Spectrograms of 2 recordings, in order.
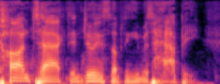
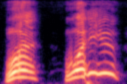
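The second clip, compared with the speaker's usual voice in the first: high startled yelp, louder; startled shout; 12 semitones higher, 7 dB louder than usual. Retold or imitated. Scott startled by the boy mid-cut, high loud yelp. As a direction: jump in alarm at the kid. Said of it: "and he goes".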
